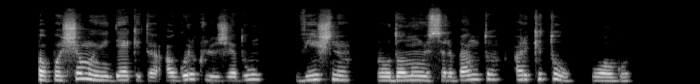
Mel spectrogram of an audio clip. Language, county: Lithuanian, Vilnius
